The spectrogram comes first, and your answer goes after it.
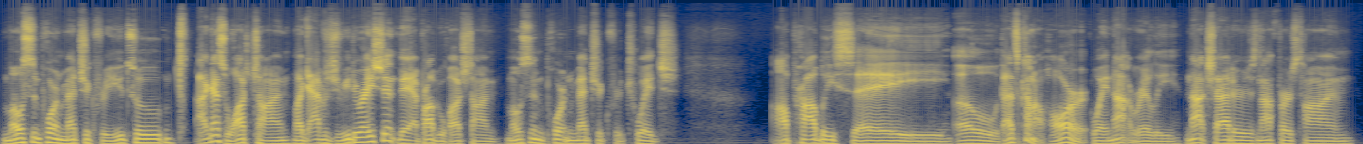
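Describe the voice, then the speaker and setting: A man with a fairly low, bright, forceful voice chats through his reaction on a stream. He thinks aloud with many fillers, recorded dry and close. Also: normal speed, dry recording. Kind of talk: casual reaction commentary.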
